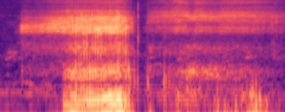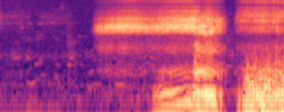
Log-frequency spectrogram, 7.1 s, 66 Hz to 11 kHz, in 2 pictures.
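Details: Loud, deep, rumbling breaths in repeated long cycles from a 2-year-old Bullmastiff napping after a large Christmas turkey meal; heavy snoring in a sleeping dog.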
